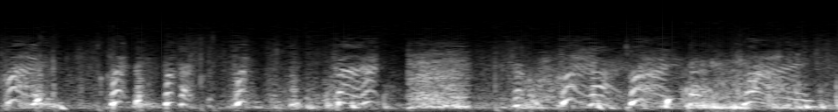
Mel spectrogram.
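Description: Cheetahs snarling over a springbok kill while men shout at them to drive them off, a busy string of short cries that rise and fall in pitch.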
